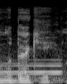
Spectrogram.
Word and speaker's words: Lubecky: Attorney General United States my name is libecki last name is spelled Lu B as in boy ec k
